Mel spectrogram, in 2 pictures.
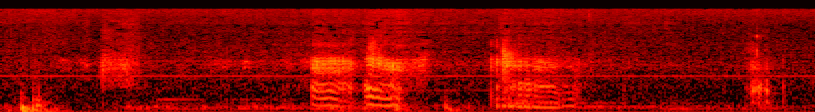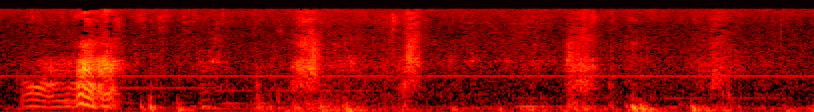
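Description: A Maltese dog gives short, rough growls and whiny yips while playing tug.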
